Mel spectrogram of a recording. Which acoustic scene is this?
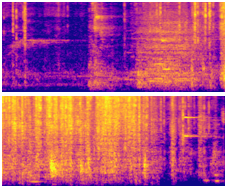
elevator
